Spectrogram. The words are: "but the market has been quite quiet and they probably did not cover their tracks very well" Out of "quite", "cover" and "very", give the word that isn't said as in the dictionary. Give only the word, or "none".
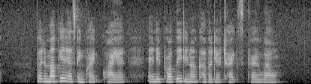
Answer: none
